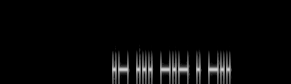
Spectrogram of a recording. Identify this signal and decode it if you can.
Morse code, heard as a keyed tone, about 40 wpm, 700 Hz. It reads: ASKED
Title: ED Suffix - Top 100 Words with Base Words 40wpm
